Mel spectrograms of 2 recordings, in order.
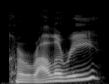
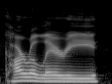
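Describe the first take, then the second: First: It is said with a British pronunciation. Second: It is said with a non-British pronunciation.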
